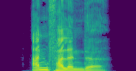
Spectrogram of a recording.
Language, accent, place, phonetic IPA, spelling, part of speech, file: German, Germany, Berlin, [ˈanˌfaləndə], anfallende, adjective, De-anfallende.ogg
- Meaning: inflection of anfallend: 1. strong/mixed nominative/accusative feminine singular 2. strong nominative/accusative plural 3. weak nominative all-gender singular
